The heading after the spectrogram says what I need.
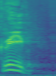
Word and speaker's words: Kyiv: See dear students, here Kyiv will be pronounced Kyiv, Kriv kind of pronunciation will be there.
